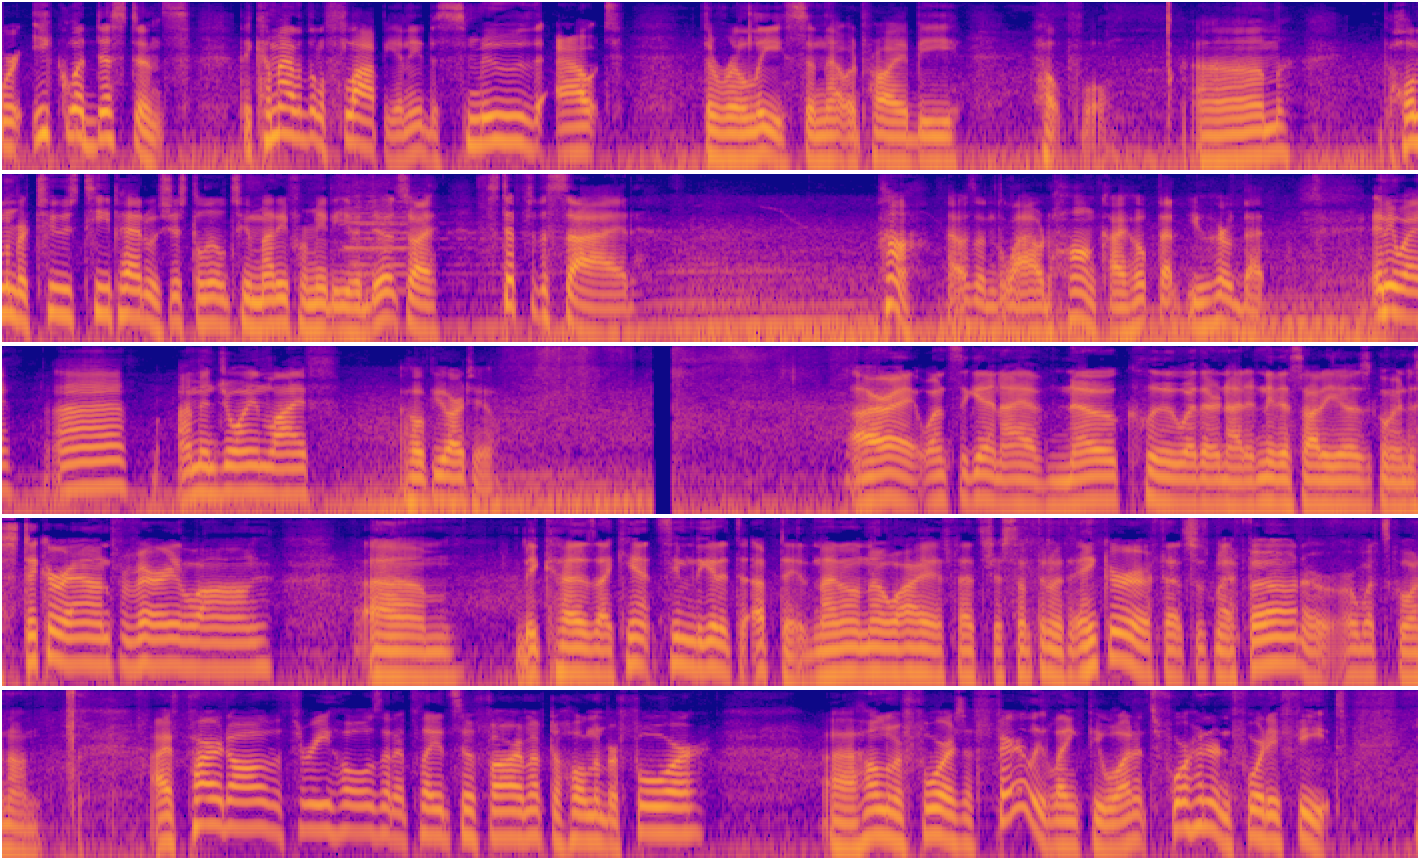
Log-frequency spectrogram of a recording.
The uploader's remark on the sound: Walking through the mud at English Landing DGC in Parkville, MO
